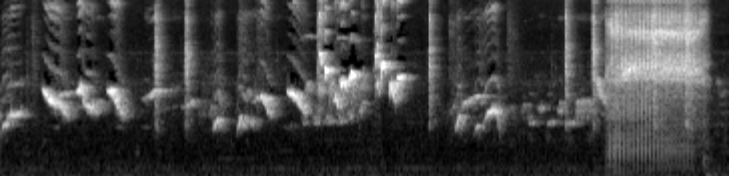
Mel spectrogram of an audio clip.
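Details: White-rumped shama delivering 'nembak kapas tembak' song, a rapid run of rich whistled slurs, several each second, rising and falling between low and high notes, ending in a harsh noisy burst.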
